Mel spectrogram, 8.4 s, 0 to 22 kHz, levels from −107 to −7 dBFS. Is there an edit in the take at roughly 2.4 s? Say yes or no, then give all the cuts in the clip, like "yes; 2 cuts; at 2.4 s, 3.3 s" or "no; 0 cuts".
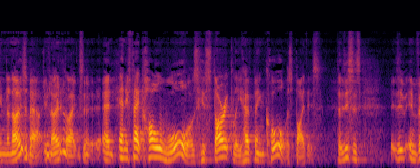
yes; 2 cuts; at 2.4 s, 6.7 s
